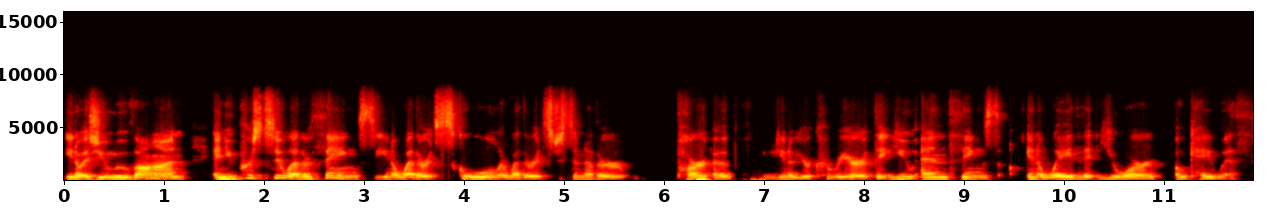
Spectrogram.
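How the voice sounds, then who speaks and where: A woman in her thirties from the United States, talking as an interview guest in an earnest, animated way with many fillers. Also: low voice, moderate pace. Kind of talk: casual interview chat.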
